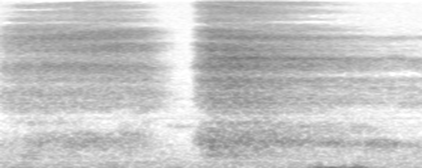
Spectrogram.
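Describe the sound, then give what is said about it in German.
Deep breathing during a guided meditation: two long, airy breaths separated by a brief pause, soft and unhurried, with no speech over them. “Und dann atme noch mal tief ein.”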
